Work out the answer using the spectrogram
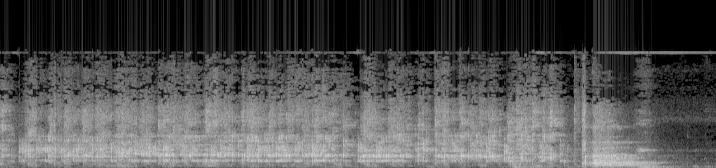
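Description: Two dice rattling fast and continuously inside a small plastic cup as it is shaken. Near the end the rattling stops and the cup is brought down onto a concrete floor.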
